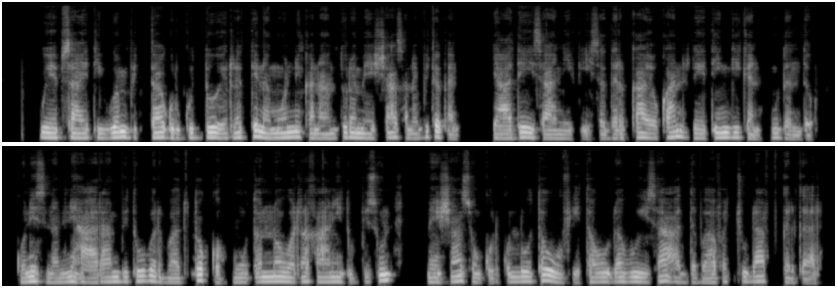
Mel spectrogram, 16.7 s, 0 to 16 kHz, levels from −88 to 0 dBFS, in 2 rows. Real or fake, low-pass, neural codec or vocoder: real; 14.4 kHz; none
